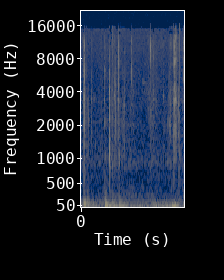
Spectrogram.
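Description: Several small, sharp clicks and taps of metal parts being handled: tiny screws and the aluminium reel frame knocking lightly on the work surface. The loudest come about half a second in and near the end.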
